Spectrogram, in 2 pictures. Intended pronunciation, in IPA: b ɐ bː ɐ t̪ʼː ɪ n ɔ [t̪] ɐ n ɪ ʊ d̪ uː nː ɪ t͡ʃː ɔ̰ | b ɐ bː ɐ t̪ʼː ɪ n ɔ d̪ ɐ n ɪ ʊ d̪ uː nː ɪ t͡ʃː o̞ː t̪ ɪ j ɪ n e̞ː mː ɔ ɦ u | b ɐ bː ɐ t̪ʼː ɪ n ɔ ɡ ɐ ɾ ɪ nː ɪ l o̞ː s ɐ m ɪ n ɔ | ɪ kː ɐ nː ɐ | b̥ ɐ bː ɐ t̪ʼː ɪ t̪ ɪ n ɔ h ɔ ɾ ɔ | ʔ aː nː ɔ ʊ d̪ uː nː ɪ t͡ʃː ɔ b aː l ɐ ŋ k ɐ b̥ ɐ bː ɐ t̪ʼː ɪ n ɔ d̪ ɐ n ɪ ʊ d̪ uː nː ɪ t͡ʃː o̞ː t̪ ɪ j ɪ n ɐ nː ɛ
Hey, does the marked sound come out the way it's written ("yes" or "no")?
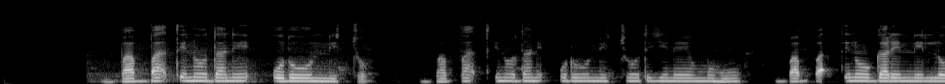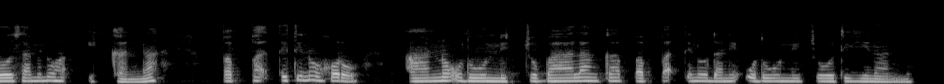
no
